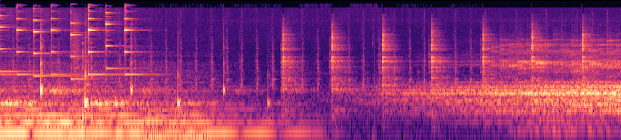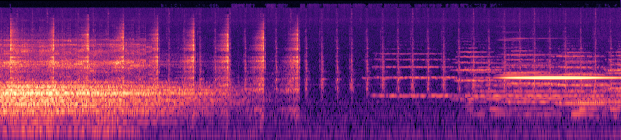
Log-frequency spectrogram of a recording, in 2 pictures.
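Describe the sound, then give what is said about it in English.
A clock ticks steadily at an even pace, its sharp clicks standing out over a soft swelling drone, after a louder musical opening and before a gentle tonal hum at the end. “Sir, the clock isn't for sale.”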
